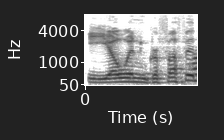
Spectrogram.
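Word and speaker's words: Ioan Gruffudd: Fantastic, Eoin Gruffudd. Oh, I believe that's the correct pronunciation.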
